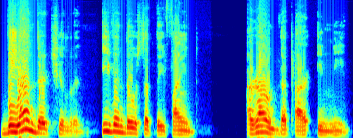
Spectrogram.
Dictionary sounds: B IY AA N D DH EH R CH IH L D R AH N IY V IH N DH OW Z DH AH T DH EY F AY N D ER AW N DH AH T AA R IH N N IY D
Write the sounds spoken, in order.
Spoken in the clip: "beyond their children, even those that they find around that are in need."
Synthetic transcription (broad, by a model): B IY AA N D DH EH R CH IH L D R AH N IY V IH N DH OW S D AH T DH EY F AY N D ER AW N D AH T AA R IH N N IY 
